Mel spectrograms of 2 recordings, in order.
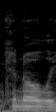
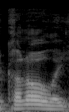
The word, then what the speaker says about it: Kenoly: His name is Ron Canoli. He's not Italian. It's not a cannoli. It's spelled Kenoly, and he's was amazing worship leader.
